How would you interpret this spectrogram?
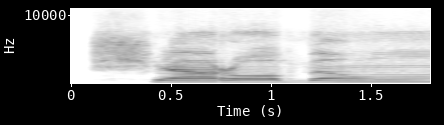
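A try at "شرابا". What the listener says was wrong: Syaraba panjang.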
